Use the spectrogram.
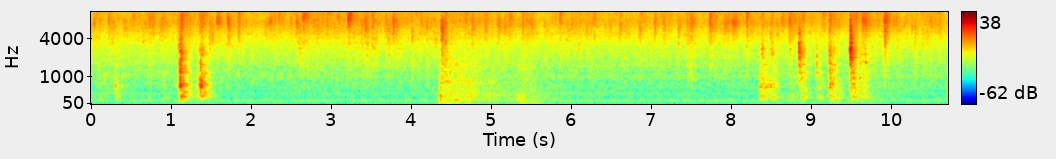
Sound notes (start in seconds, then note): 4.3 thunder sounds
